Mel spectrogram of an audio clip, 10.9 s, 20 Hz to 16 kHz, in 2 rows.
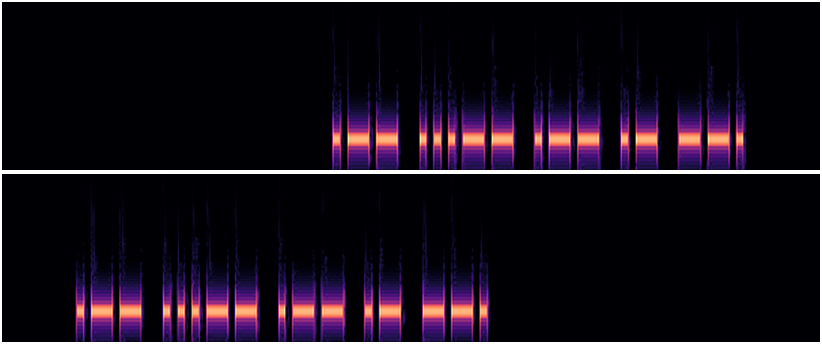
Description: Morse code, heard as a keyed tone, about 25 wpm, 700 Hz. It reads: W3WAG W3WAG
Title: USA Call Signs - 5 Characters - Repeated 2x - 25wpm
